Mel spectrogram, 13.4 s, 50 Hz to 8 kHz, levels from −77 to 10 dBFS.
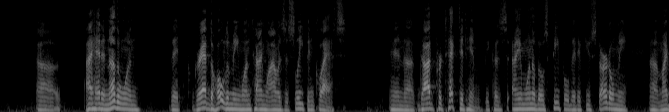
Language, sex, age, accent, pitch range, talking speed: English, male, 50-69, American, 100-140 Hz, 170 wpm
